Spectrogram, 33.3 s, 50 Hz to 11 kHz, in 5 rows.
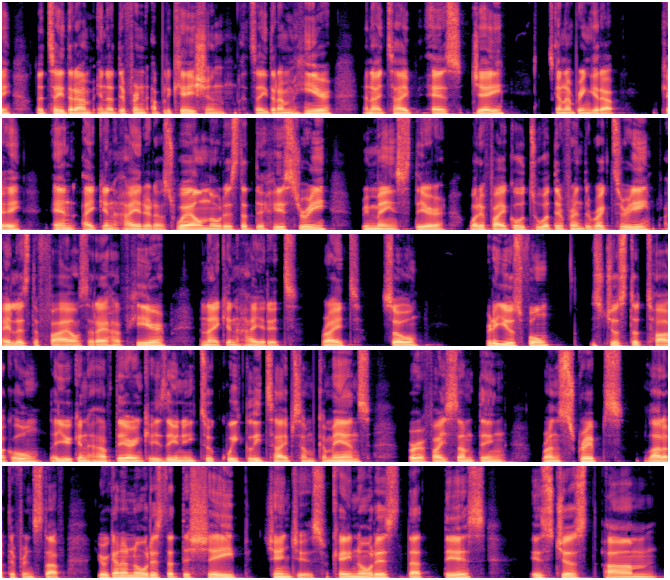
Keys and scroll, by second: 4.9 alt+super+a, 8.1 alt+super+a, 9.0 alt+super+a, 10.1 alt+super+a, 10.6 alt+super+a, 11.2-13.9 typing, 17.0 alt+super+a, 18.4 alt+super+a, 19.0 alt+super+a, 19.1 alt+super+d, 30.8 alt+super+a, 30.9 alt+super+c.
